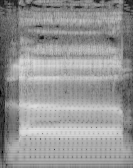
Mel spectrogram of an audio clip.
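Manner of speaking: sustained level-note Arabic লাম; open-mouthed লাম. Shown as a demonstration. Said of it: "স্বাভাবিকভাবে মুখ খুলে".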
